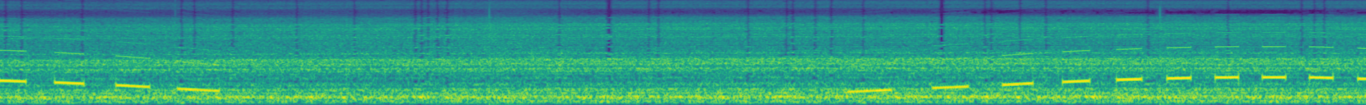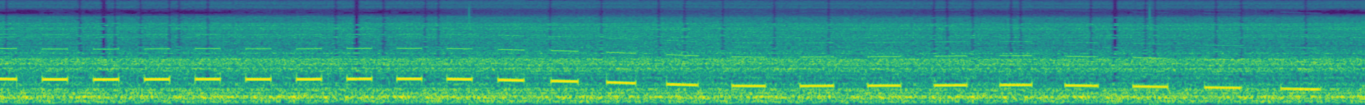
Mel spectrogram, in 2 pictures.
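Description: A glider's variometer beeps in quick pulses that rise and fall in pitch.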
